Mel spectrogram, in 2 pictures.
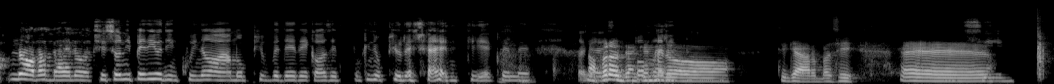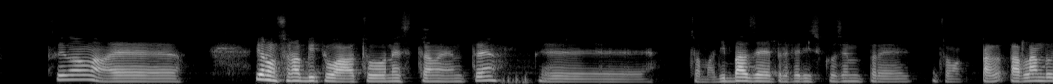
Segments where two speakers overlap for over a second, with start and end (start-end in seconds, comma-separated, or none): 5.8-7.2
